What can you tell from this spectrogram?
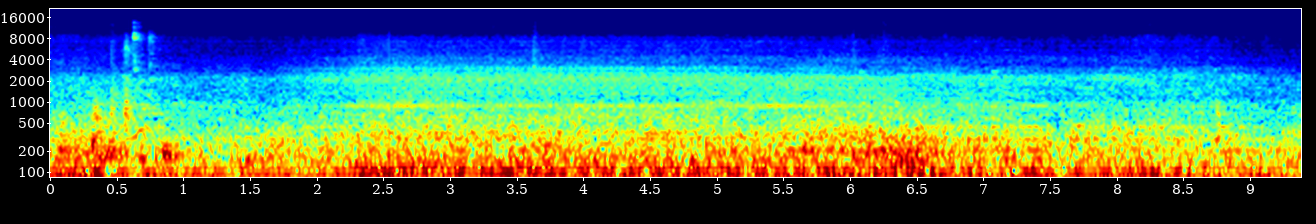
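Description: Harbour ferry's engines and propellers running with a steady heavy rumble as it manoeuvres alongside the wharf, water churning in its wash; the rumble grows louder about two seconds in.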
